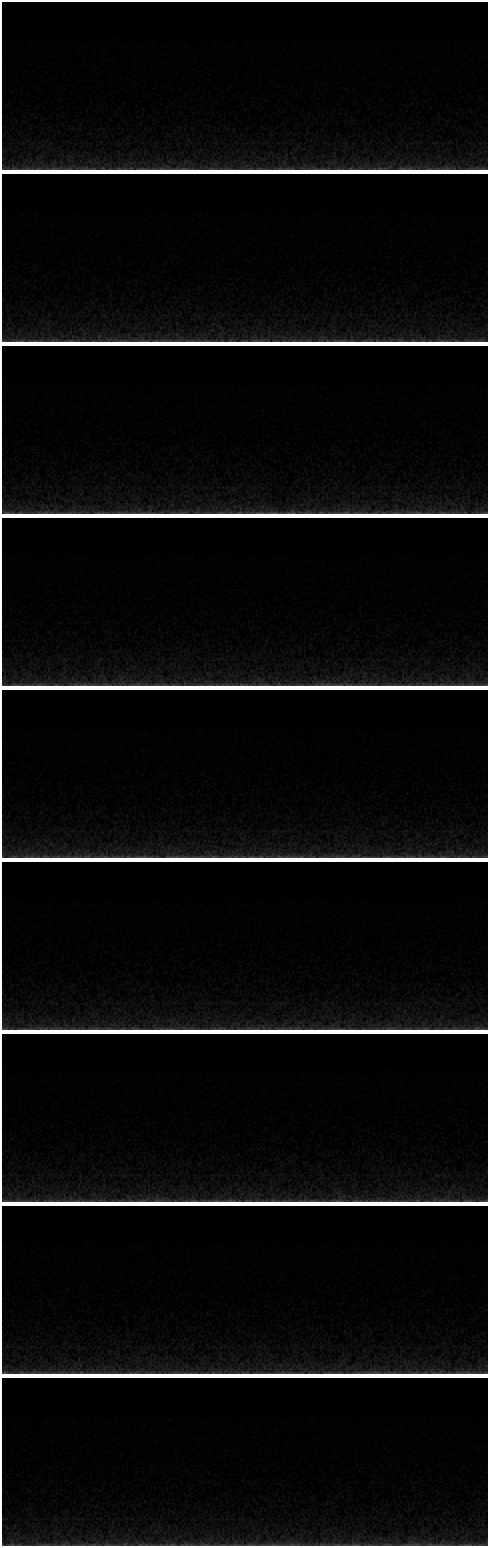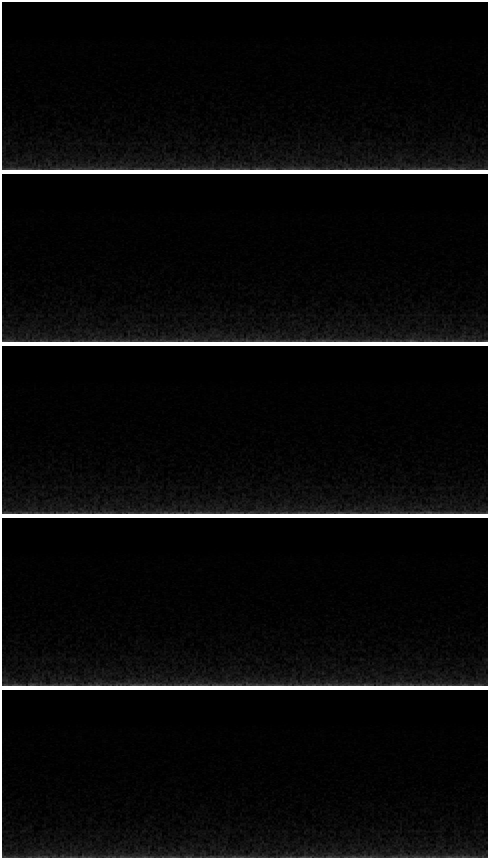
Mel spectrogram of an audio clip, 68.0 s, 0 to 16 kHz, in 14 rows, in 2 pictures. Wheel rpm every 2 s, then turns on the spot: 0, 0, 0, 0, 0, 0, 0, 0, 0, 0, 0, 0, 0, 0, 0, 0, 0, 0, 0, 0, 0, 0, 0, 0, 0, 0, 0, 0, 0, 0, 0, 0, 0, 0.
none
